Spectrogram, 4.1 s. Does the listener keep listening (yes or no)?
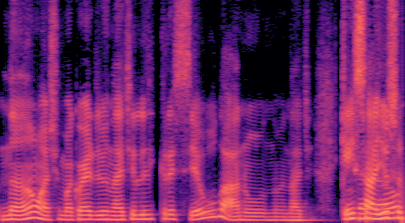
yes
